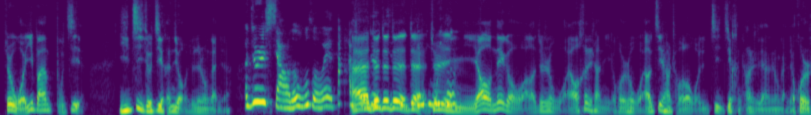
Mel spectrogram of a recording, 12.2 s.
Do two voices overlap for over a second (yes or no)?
yes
